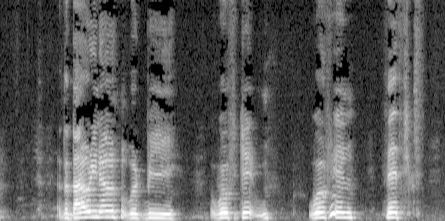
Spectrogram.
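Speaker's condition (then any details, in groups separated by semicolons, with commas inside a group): Cerebral palsy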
